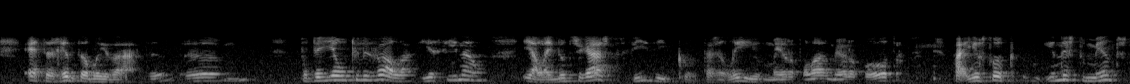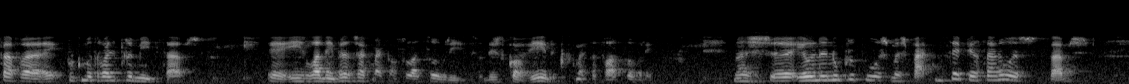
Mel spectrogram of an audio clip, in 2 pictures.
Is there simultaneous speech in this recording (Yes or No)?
No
